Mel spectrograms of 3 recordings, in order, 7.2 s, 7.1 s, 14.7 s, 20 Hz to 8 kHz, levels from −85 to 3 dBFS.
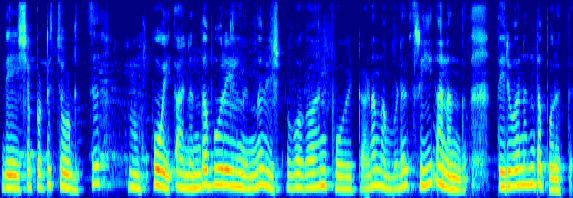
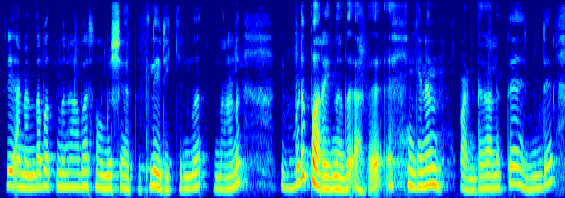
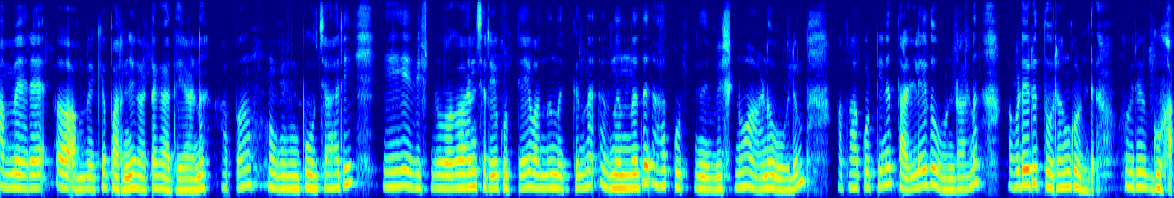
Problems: low volume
